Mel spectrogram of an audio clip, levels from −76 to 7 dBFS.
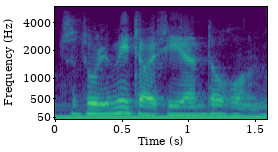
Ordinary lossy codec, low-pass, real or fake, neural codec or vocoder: none; 5.4 kHz; real; none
